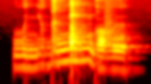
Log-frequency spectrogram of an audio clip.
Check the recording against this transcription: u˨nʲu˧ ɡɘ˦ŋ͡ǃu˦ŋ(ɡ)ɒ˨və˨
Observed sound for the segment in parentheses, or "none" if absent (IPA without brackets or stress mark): ɡ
